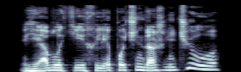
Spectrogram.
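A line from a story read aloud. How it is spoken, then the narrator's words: Wry grunt. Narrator (Russian): хмыкнул оборотень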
